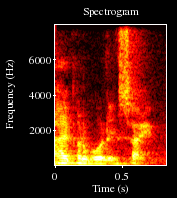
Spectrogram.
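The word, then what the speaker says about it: sinh: তোমরা এটাকে কি উচ্চারণ করে আমি ঠিক জানি না, কিন্তু এটার উচ্চারণ হচ্ছে হাইপারবোলিক সাইন, আর কোনো উচ্চারণ নাই।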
